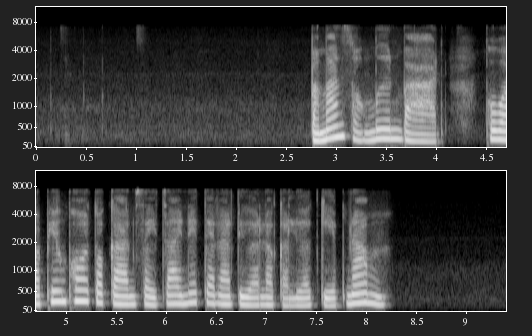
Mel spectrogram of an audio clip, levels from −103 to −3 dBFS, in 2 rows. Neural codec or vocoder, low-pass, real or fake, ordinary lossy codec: none; 7.2 kHz; real; none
